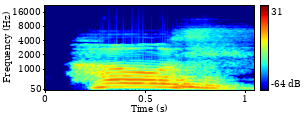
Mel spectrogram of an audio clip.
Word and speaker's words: hose: It is pronounced hose. Final sound is as in zip.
